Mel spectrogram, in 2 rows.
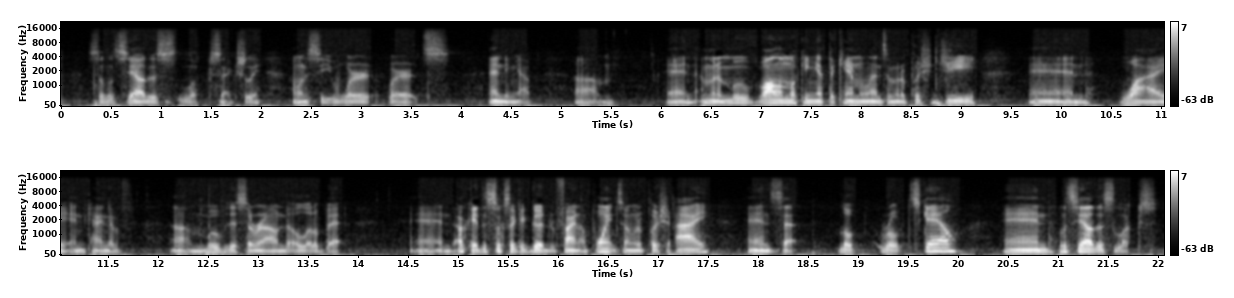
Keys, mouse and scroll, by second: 2.7-3.8 scroll up 2, 3.8-5.0 middle drag, 5.0 scroll down 2, 5.2-7.0 middle drag, 7.4-9.3 middle drag, 8.7 g, 9.3 scroll up 2, 12.4 g, 17.0 i, 19.8-21.8 drag.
